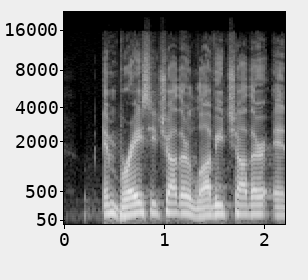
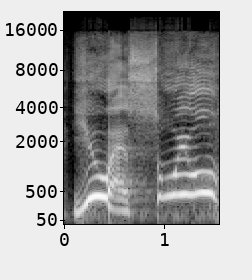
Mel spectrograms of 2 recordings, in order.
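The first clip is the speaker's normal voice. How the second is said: high, loud, drawn-out exclamation; amazed emphasis; 6 dB louder, much slower than usual. Real, not acted. Co-host marveling at the World Cup, loud and amazed. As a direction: stretch it out in soaring amazement.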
